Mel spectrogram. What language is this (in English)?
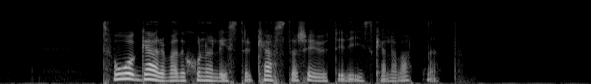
Swedish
